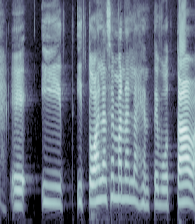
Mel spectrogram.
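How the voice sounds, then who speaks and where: The recording is very clean with a silent background and a dry, close sound with no echo. A woman speaks slowly-ish in a normal speaking voice, fairly high in pitch, at a fairly slow pace. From Honduras. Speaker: podcast host. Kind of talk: interview.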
